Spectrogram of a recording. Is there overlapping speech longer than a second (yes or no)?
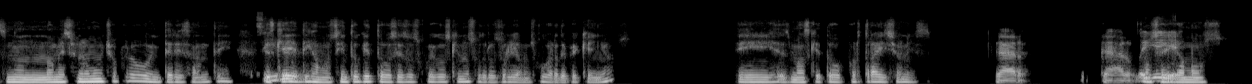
no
